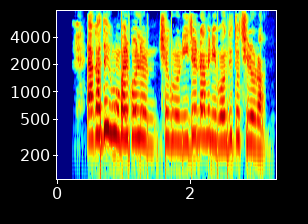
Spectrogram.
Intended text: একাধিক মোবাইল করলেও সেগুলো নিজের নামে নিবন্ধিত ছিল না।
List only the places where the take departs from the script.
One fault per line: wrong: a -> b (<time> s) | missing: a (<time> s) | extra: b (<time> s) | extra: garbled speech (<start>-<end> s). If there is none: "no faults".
no faults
